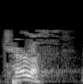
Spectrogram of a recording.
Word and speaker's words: Cherith: "Hide thyself by the brook Cherith," that is before Jordan. And the Jewish way would be to pronounce it Kereth, the CH being the hard pronunciation.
